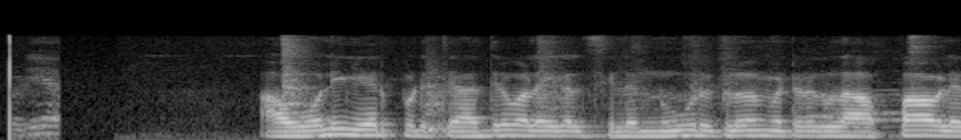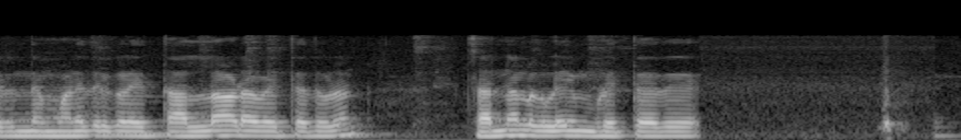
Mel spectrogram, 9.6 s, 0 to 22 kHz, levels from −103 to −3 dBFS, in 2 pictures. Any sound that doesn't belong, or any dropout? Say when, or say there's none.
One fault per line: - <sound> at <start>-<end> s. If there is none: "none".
- whoosh at 9.2-9.4 s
